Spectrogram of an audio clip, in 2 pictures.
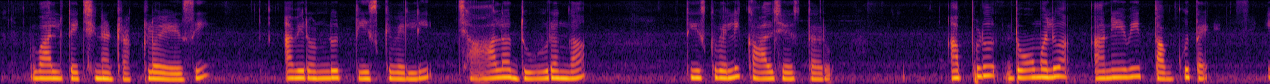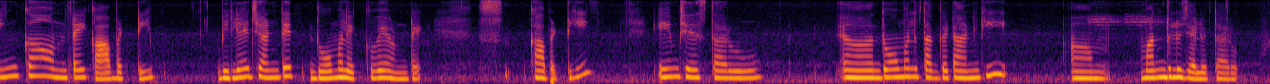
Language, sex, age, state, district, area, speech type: Telugu, female, 18-30, Andhra Pradesh, Bapatla, rural, spontaneous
